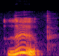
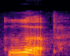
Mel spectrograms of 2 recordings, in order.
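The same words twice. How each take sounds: First: The vowel is the long sound of tooth. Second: The vowel is the short sound of book. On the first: The speaker calls it right. "let's try it with ooh, our second oh oh sound" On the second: The speaker calls it wrong. "the one we learned last week... Does that sound right? No"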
